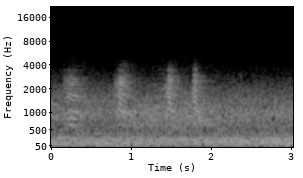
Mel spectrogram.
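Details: Great crested grebe chicks at feeding time while parents try to feed them fish, recorded from a boat at a far distance: four thin, faint piping calls spaced about half a second apart, under heavy engine and water noise.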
